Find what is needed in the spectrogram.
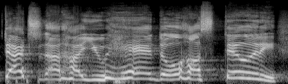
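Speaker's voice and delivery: a lightly voiced, high, slow scold; mocking prissy critic. Mocking critics of his approach.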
